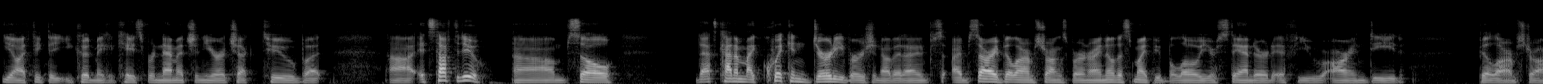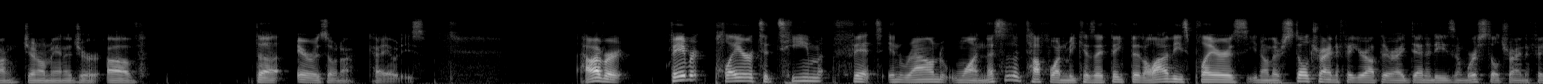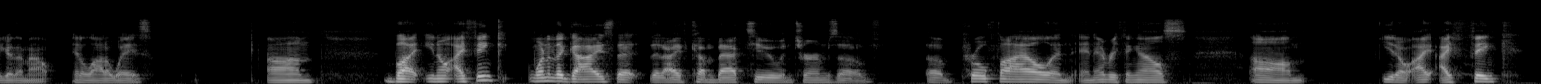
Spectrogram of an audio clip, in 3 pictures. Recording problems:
high frequencies cut off; noticeable; nothing above 8 kHz

